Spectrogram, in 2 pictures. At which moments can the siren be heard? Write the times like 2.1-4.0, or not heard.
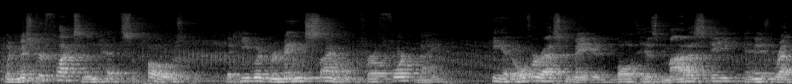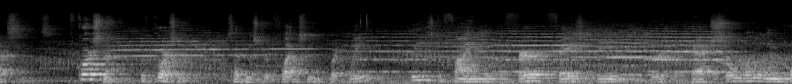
8.9-15.8.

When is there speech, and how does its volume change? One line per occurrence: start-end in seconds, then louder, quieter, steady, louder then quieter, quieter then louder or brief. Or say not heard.
0.0-15.8 steady.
